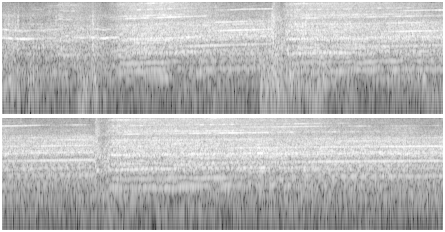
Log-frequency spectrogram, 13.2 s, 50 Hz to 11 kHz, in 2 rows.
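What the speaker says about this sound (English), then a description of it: "Let's ride on board with the Porsche" A Porsche GT3 race car heard onboard during a RaceRoom league race at Silverstone, its engine droning loud and steady with rising and falling revs and brief dips at gear shifts.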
